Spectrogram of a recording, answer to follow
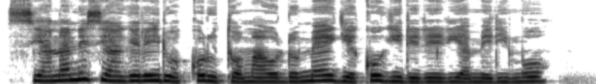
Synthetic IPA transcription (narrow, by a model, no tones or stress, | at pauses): sjananesjaɣeɾeiɾwɔkoɾutwɔmaondomɛːɣekoɣiɾeɾeɾiameɾimo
